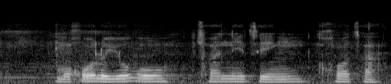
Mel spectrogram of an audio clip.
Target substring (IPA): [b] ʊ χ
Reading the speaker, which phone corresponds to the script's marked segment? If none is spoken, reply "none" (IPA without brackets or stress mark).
m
